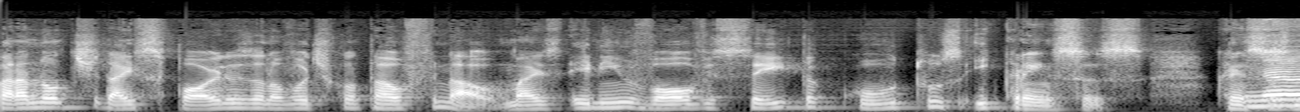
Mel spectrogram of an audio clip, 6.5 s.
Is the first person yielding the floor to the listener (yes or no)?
yes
